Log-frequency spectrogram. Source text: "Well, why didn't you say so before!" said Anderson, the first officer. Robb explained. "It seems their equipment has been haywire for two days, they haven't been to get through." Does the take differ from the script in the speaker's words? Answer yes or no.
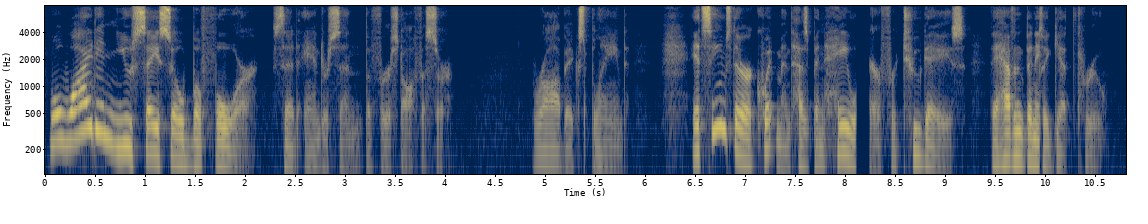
no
